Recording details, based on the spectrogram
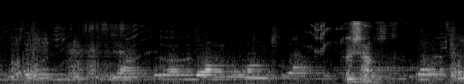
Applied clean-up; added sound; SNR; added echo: neural separator model SepFormer DNS4.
